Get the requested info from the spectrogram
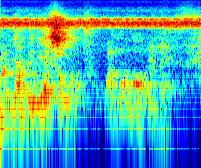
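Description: A man's voice, indistinct and with no clear words, over a steady high-pitched drone.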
